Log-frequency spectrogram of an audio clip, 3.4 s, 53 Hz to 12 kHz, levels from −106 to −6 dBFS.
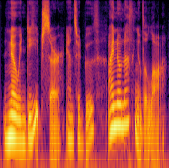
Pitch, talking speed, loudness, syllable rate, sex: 140 Hz, 195 wpm, -21 LUFS, 5.0 syllables/s, female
